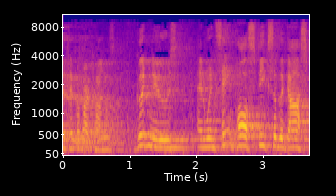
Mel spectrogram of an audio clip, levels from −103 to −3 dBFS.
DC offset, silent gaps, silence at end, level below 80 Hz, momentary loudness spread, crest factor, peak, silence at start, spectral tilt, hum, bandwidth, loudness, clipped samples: under 0.1%; none; 0 s; -60 dBFS; 12 LU; 18 dB; -8 dBFS; 0 s; -5 dB/octave; none; 9.6 kHz; -25 LUFS; under 0.1%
